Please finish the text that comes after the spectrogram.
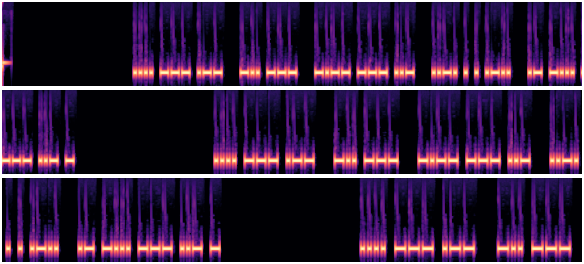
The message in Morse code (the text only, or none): HOW DO YOU FEEL ABOUT HOW DO YOU FEEL ABOUT HOW DO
